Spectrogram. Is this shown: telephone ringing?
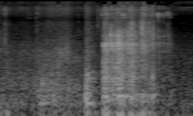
no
